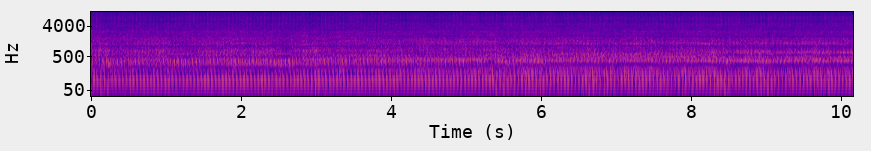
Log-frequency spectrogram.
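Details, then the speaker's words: Snapper SR1028 riding mower, 10 hp flathead Briggs & Stratton, about 30-40 years old: it runs with uneven, stumbling beats about once a second and sputters. The owner suspects it needs more carburetor work. "this one sputters a little bit probably use a little more carburetor work but it functions just fine"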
